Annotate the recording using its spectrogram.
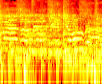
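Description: Live soul band playing, with the lead singer holding a drawn-out, wavering vocal line over bass, keys and drums; the bass drum hits twice, about half a second in and near the end.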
